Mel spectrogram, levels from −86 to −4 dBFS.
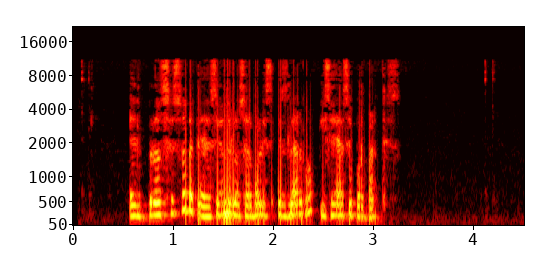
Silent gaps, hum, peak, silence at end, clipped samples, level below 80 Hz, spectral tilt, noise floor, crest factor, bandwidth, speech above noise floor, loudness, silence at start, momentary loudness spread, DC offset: none; none; -10 dBFS; 1.3 s; under 0.1%; -52 dBFS; -5 dB/octave; -67 dBFS; 18 dB; 11.5 kHz; 41 dB; -26 LUFS; 0.55 s; 10 LU; under 0.1%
